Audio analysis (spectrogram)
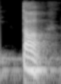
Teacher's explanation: इसका जवाब है डी, त। त जो है हमारा अल्प प्राण है, मतलब इसे बोलते समय हमारे मुख से कम वायु निकलती है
